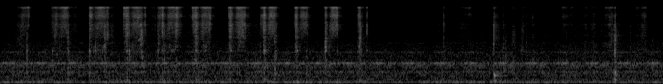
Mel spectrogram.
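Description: Tarot cards being shuffled in quick riffling bursts, a run of crisp rapid flutters followed by sparser softer shuffles, close and quiet with no talking.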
